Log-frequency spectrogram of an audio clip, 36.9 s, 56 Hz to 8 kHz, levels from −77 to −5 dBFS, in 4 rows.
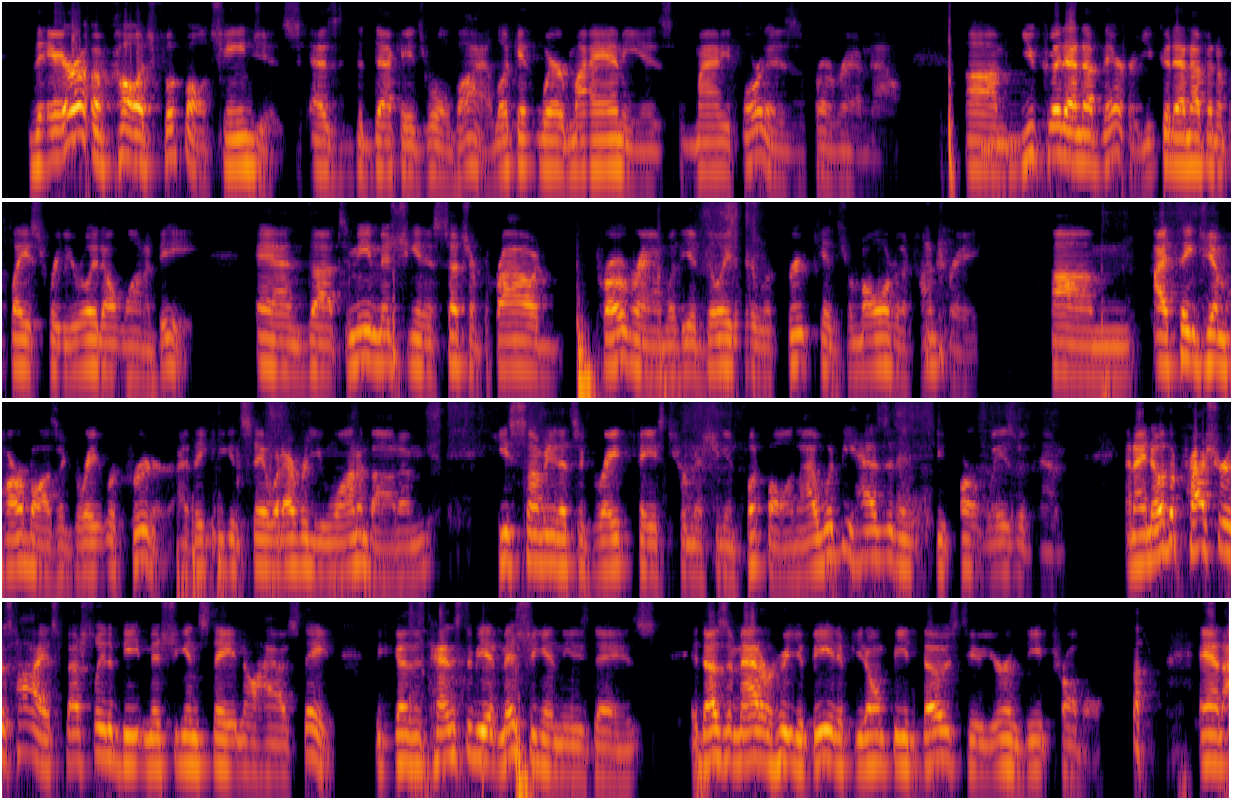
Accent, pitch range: American, 115-140 Hz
